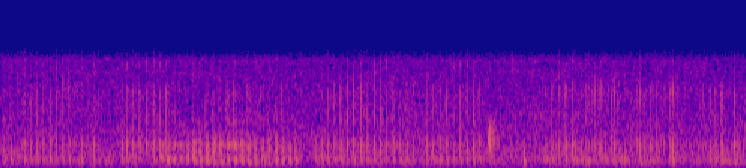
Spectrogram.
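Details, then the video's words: A cat purring steadily, a dense rapid pulsing rumble that swells louder around the second second, with a brief soft click near the three-second mark; quiet indoor background. "Traktor cat makes some noise"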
